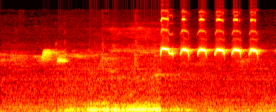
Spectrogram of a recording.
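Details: Female Chinese hwamei calling to stimulate males: a low rumble and a brief high note come first, then six loud, clear, upslurred whistles, repeated steadily about every fifth of a second.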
